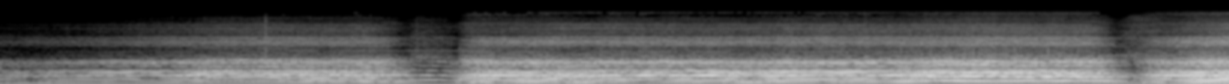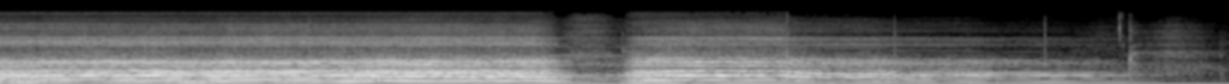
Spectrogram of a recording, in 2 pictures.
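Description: A programme ident sung a cappella: layered voices chanting in long held notes with no instruments. It grows fuller about three seconds in and pauses briefly between phrases.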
